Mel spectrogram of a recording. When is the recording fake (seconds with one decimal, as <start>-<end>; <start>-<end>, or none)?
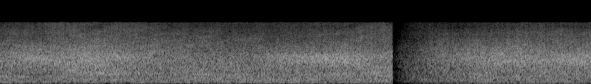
2.3-5.0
